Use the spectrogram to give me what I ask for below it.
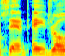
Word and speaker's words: San Pedro: Rancho Los FIS so in conclusion I know my pronunciation is terrible and I know you have a certain way of pronouncing San Pedro San Pedro Los felis Los Feliz and we haven't even begun to talk about Los aneles or Los angales as they used to call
